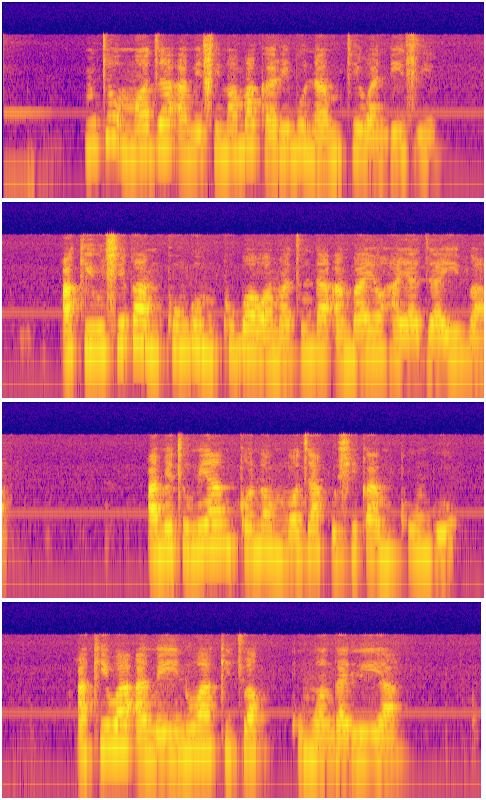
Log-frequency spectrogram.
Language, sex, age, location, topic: Swahili, female, 36-49, Kisii, agriculture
